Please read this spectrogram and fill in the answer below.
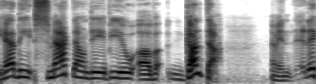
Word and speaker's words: Gunther: We had the SmackDown debut of Gunther. I mean, they call him Gunther during his in-ring introduction. I think it was Kayla that called him Gunther. I don't know. He has called himself Gunther.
